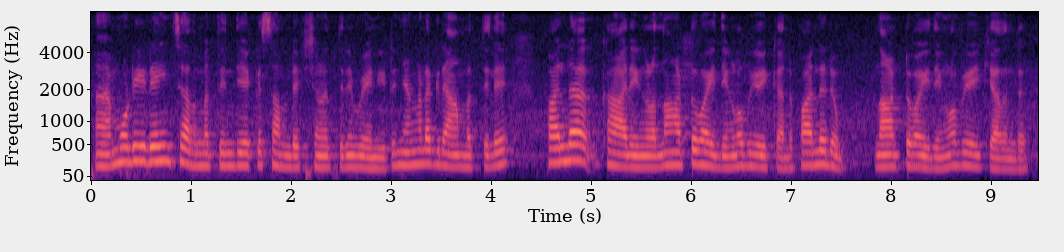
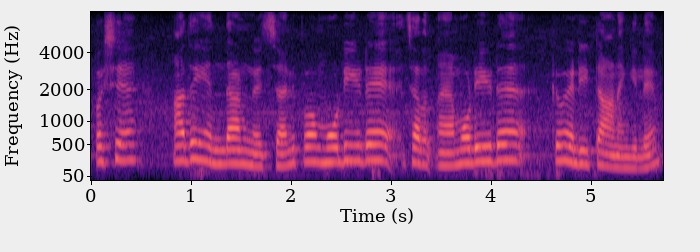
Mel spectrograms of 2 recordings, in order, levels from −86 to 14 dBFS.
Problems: constant background noise, background conversations at intervals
